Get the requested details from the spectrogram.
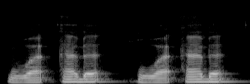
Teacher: Böyle iki dudağımızı birbirine vurup çekiyoruz. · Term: Kalkale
